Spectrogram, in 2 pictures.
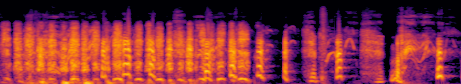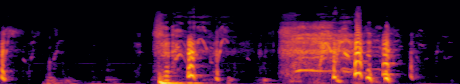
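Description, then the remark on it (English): People pant loudly and rapidly in bursts, a quick rhythmic huffing like a dog, broken by short pauses and some breathy laughter before the panting resumes. “It's the first time we've ever panted.”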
